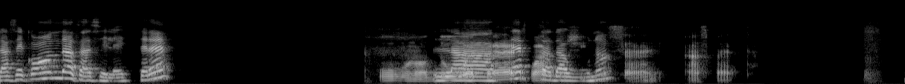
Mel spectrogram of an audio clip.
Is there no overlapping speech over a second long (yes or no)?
no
